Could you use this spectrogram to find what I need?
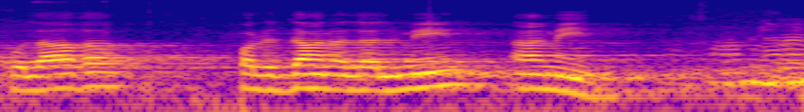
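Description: A man chants in a deep, sung voice in a large echoing hall.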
